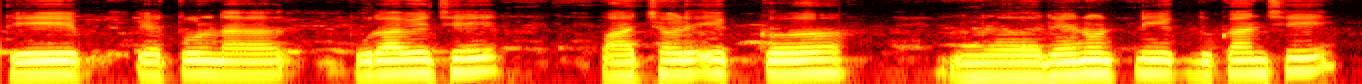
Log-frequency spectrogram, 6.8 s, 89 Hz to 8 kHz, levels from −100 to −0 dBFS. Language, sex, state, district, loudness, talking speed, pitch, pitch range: Gujarati, male, Gujarat, Gandhinagar, -15 LUFS, 95 wpm, 155 Hz, 150-165 Hz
